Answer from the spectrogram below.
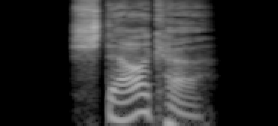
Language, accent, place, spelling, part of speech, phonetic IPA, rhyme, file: German, Germany, Berlin, stärker, adjective, [ˈʃtɛʁkɐ], -ɛʁkɐ, De-stärker.ogg
- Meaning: comparative degree of stark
